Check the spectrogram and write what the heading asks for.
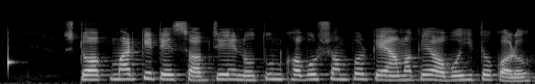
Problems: constant background noise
